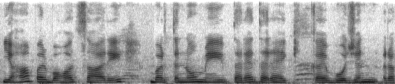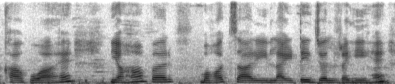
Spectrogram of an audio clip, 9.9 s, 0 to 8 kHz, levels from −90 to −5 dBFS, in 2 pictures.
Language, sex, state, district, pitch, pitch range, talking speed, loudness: Hindi, female, Haryana, Charkhi Dadri, 195 Hz, 180-210 Hz, 125 wpm, -15 LUFS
